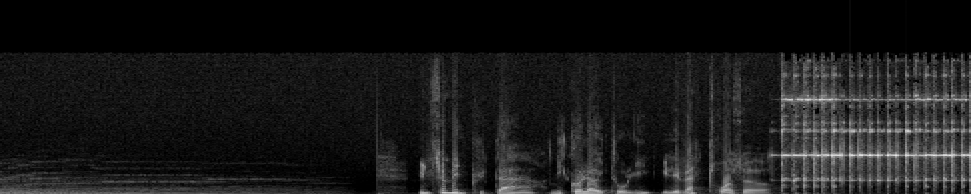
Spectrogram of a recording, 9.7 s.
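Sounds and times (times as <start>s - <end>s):
speech: 4.2s - 7.9s
doorbell ringing: 7.7s - 9.6s.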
